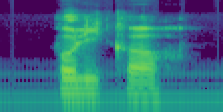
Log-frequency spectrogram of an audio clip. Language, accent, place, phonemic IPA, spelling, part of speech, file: French, France, Lyon, /pɔ.li.kɔʁ/, polychore, noun, LL-Q150 (fra)-polychore.wav
- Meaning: polychoron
